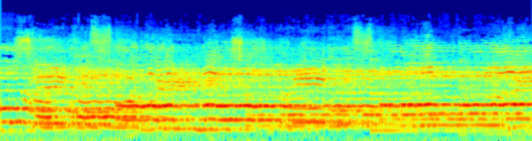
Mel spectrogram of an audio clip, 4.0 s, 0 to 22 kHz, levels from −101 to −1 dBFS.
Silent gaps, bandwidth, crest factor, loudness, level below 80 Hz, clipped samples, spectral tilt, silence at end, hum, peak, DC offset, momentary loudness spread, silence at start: none; 11 kHz; 12 dB; -14 LUFS; -52 dBFS; under 0.1%; -2 dB/octave; 0 s; none; -2 dBFS; under 0.1%; 4 LU; 0 s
